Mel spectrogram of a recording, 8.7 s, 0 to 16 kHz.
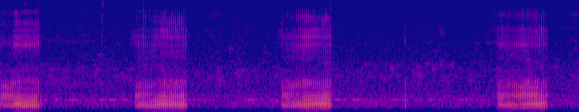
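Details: Female dog sleeping, four regular rasping snores about two seconds apart, near 28 a minute, over steady room hum; loud snoring the owner likens to a human's.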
